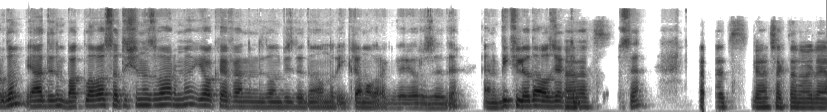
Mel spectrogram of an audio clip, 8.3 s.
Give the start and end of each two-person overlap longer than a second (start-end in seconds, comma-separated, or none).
none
